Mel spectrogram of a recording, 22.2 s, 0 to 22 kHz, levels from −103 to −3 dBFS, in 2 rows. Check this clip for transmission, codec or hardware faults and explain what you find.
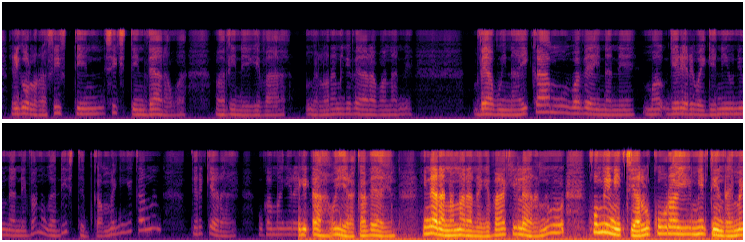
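Two faults are present: codec damage through the whole clip, and a polarity problem in the first part.

From start to end the speech has Opus compression damage, likely at a low rate near 12 kbps in its music mode. Starved bands are filled with noise or folded copies, so tones turn grainy and rough, with nothing above 8.2 kHz. That graininess, not swirling holes, separates it from MP3.

From 0.0 to 15.57 s one channel is inverted, likely a reversed-polarity wire or stage. Summed to mono, the centred voice cancels and drops by about 25 dB, leaving a faint residue. Unlike a simple dropout, the sound returns at full strength once the polarity is restored.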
